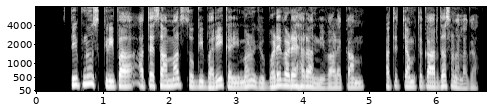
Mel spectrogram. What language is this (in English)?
Gaddi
